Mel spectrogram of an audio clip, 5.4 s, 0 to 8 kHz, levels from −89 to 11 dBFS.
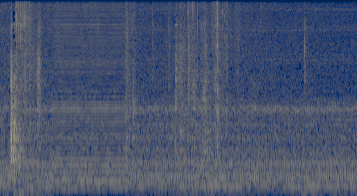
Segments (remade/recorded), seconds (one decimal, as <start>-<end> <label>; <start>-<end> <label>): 0.0-0.8 recorded; 0.8-1.9 remade; 1.9-5.4 recorded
